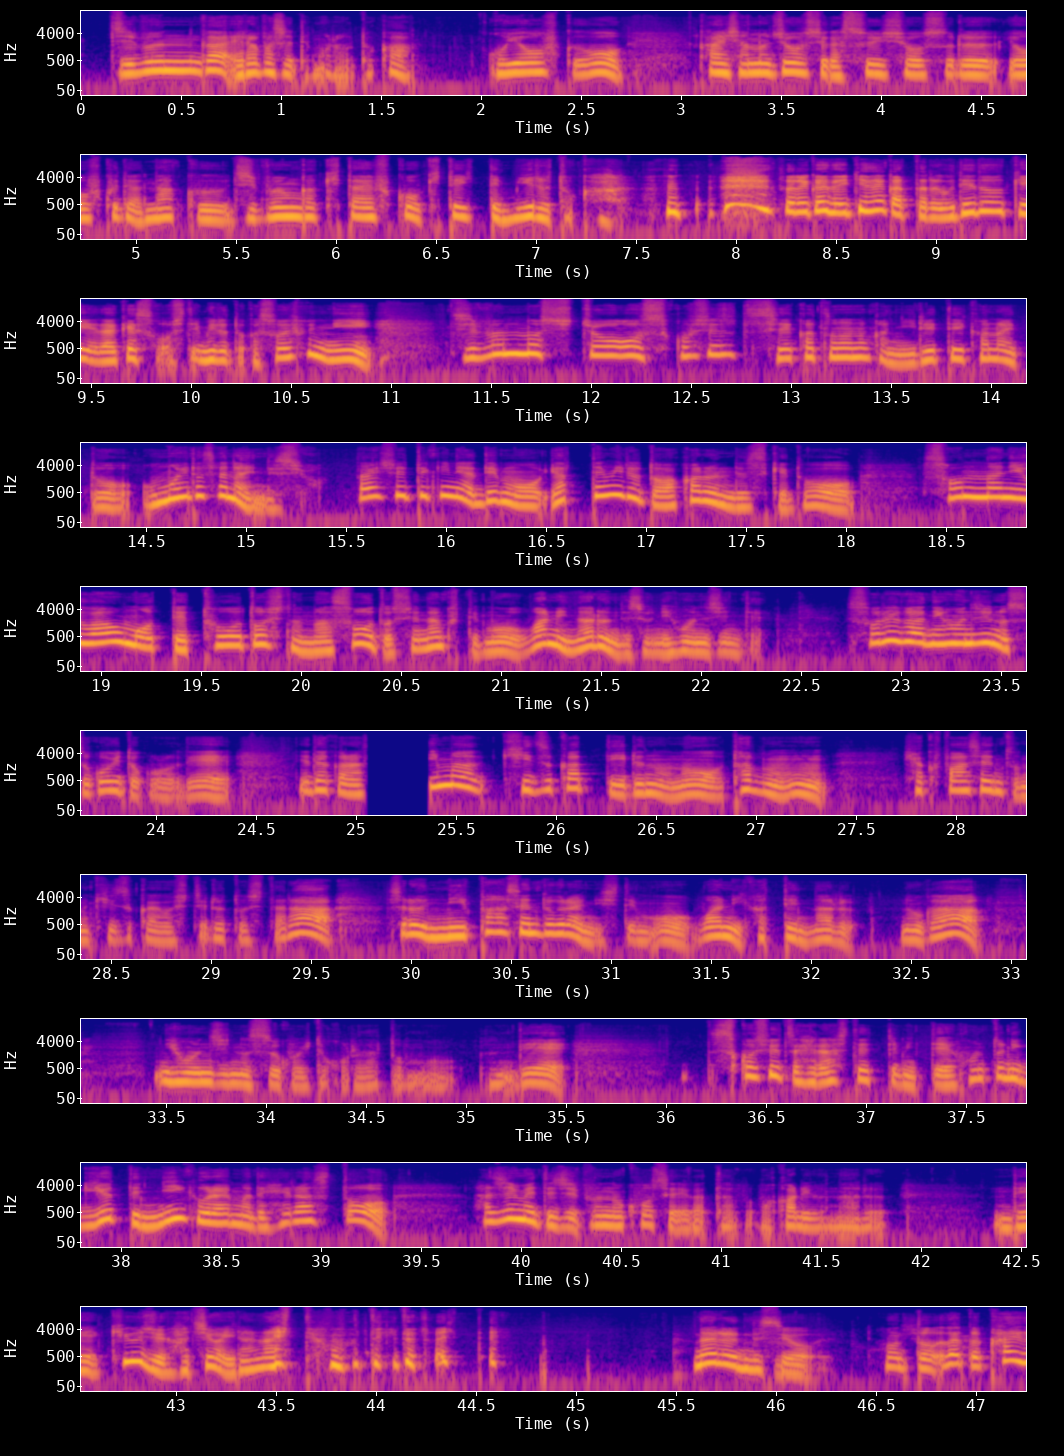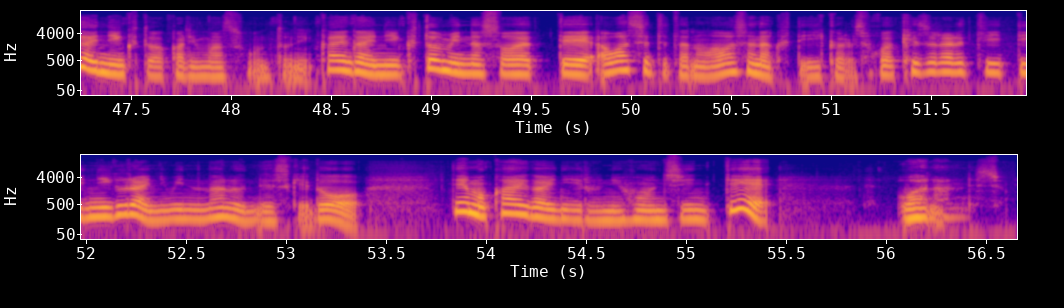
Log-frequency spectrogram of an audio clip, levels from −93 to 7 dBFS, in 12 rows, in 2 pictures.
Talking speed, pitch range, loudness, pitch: 410 characters per minute, 165-250 Hz, -19 LUFS, 195 Hz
